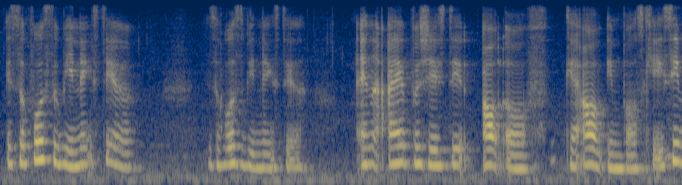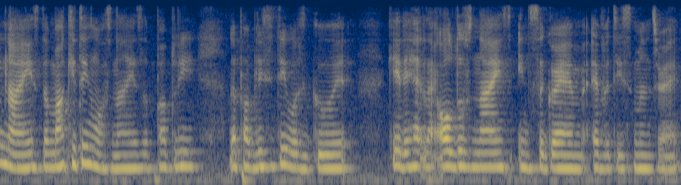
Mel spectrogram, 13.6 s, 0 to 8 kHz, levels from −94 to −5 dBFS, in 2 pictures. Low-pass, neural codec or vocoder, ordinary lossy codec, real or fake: 7.2 kHz; none; none; real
